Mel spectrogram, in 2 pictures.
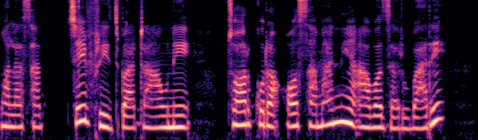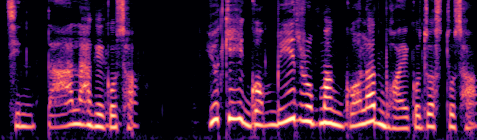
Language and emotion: Nepali, fearful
